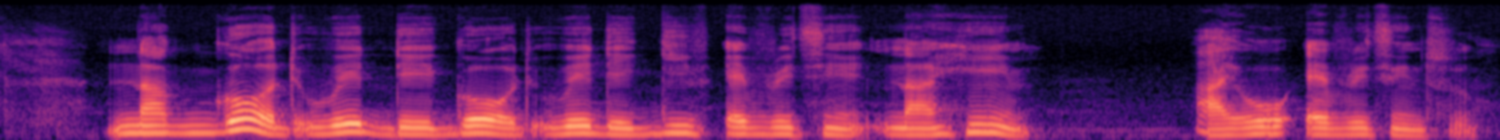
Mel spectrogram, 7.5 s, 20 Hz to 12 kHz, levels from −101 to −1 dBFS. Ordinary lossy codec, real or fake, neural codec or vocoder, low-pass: none; fake; vocoder, 24 kHz, 100 mel bands, Vocos; 10.8 kHz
